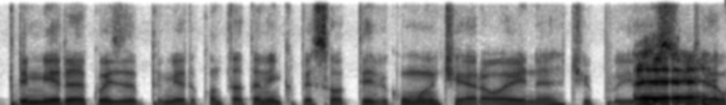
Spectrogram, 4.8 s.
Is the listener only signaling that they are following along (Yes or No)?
Yes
